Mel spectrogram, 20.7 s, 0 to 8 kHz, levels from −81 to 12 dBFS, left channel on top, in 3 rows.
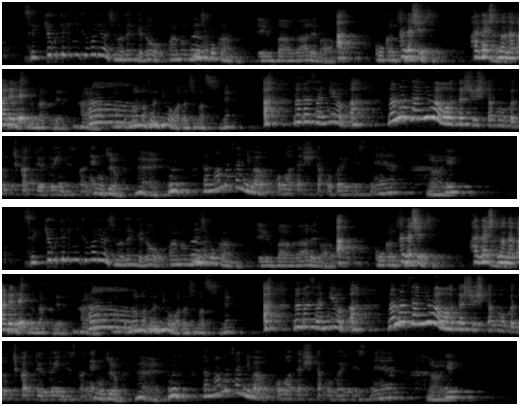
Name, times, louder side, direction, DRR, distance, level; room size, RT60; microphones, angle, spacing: voice 1, 0.3-4.5 5.0-5.8 6.5-10.0 15.0-16.0 19.5-19.8, equal, ahead, 4 dB, 0.4 m, -40 dB
voice 2, 5.3-5.6 6.2-7.2 8.0-9.0 10.4-15.1 16.0-16.2 16.5-19.8, left 1 dB, 20° right, -1 dB, 1.8 m, -33 dB
7.7 x 7.4 x 7.4 m, 0.77 s
head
